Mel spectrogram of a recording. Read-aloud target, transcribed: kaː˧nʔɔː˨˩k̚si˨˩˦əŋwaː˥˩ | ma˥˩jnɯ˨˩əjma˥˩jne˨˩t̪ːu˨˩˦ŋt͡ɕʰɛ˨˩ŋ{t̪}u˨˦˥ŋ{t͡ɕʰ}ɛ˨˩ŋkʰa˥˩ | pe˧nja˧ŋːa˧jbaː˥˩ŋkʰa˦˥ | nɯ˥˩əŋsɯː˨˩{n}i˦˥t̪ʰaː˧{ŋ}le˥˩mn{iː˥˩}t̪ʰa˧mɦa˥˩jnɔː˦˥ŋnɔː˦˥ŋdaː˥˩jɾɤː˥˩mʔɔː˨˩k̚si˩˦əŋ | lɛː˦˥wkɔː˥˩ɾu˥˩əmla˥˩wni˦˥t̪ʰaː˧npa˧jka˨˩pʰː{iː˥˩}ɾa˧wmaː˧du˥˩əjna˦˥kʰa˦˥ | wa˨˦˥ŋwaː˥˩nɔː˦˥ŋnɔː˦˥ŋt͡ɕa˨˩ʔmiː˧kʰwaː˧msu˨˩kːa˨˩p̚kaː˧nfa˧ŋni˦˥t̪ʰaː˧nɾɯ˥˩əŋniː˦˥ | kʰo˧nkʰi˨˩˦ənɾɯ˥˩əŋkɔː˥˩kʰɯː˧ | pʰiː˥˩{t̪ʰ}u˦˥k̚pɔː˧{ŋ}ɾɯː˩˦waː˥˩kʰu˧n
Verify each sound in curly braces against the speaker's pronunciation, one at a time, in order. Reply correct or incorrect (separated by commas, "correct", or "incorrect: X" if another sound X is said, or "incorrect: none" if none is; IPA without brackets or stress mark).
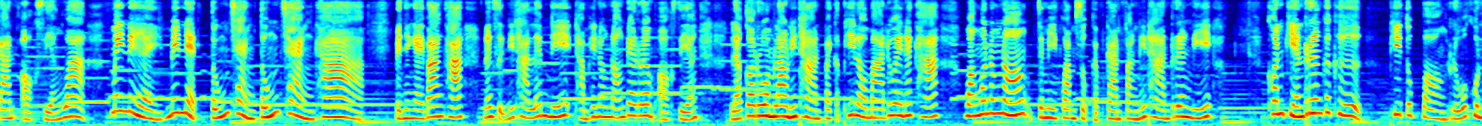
correct, correct, correct, incorrect: n, incorrect: iː˦˥, correct, incorrect: t̪, correct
